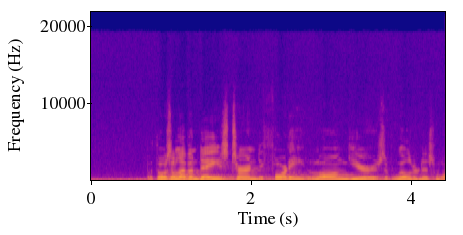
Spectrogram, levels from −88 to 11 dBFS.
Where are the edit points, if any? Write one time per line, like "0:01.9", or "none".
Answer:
0:02.1

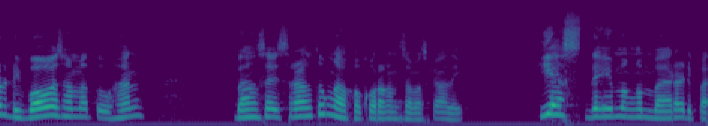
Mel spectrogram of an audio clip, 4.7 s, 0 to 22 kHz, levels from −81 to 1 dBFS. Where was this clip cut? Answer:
none

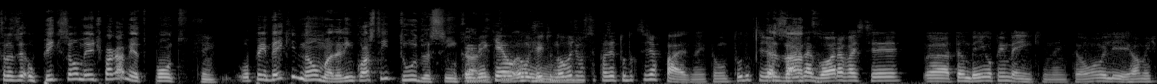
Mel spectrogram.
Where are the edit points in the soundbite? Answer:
0:01.9
0:09.1

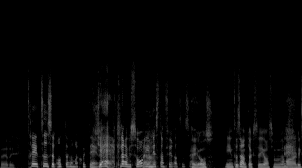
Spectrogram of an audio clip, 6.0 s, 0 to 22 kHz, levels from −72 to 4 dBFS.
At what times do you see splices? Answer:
0:02.8

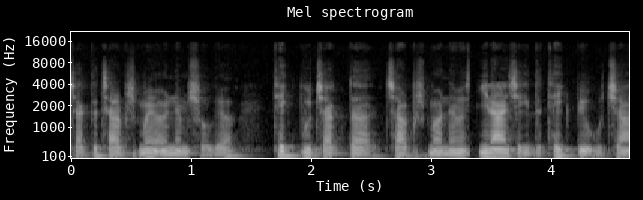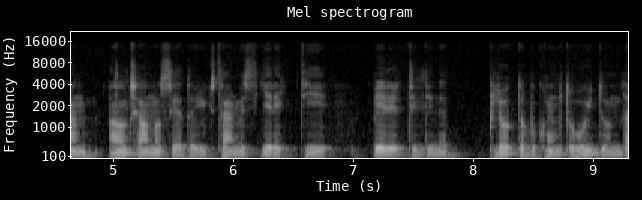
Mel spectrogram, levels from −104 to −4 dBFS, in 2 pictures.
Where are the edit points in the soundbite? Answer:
0:03.3
0:04.9

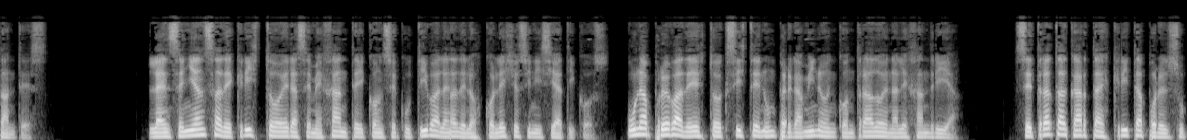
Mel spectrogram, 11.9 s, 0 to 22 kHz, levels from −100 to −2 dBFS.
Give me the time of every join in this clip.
0:04.5
0:06.2
0:09.8
0:10.7

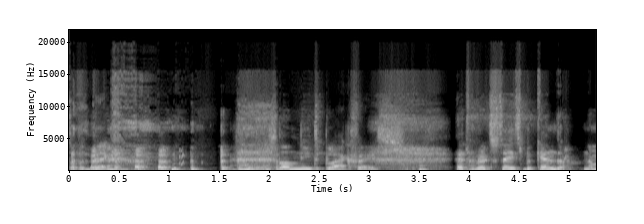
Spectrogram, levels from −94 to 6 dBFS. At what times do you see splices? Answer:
0:02.1
0:04.0

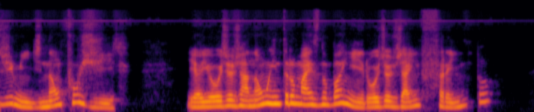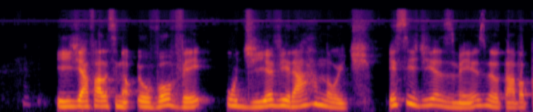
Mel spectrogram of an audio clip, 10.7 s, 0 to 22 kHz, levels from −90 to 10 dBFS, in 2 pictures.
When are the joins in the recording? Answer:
none

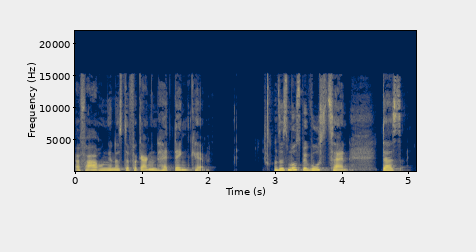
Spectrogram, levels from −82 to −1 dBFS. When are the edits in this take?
0:03.4

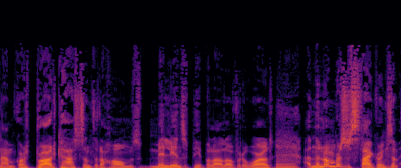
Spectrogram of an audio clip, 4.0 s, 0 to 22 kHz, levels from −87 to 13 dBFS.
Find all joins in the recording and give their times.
none

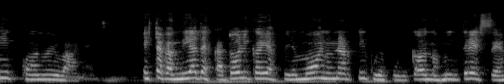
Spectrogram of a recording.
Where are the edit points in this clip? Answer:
none

